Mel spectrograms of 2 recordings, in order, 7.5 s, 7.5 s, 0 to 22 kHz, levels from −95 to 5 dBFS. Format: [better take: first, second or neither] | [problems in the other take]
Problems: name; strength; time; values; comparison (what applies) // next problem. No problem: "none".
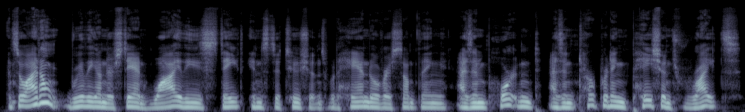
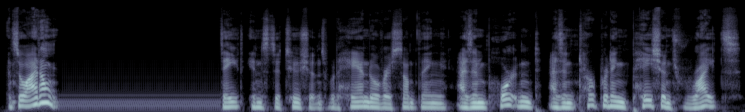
first | audio freezing; at 0.5 s for 1.5 s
